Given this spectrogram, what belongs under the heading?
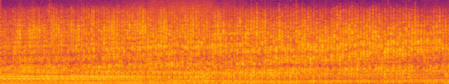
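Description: Propeller airplane performing an aerobatic smoke display at a military base air show, its engine droning loud and steady throughout with a rough, buzzing tone and no talk.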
